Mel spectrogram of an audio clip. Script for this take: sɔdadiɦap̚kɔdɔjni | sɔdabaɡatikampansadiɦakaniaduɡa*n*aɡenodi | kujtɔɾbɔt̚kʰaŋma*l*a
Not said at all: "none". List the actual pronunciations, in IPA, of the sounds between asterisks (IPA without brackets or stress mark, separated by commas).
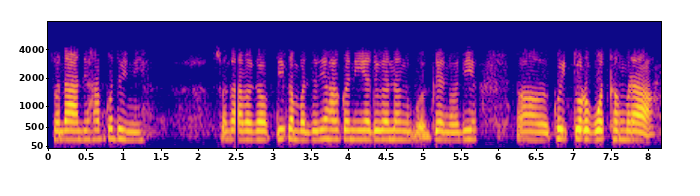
n, ɾ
